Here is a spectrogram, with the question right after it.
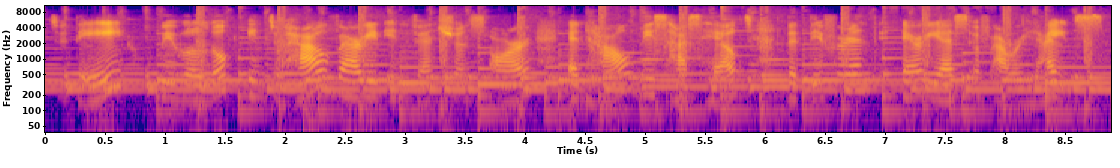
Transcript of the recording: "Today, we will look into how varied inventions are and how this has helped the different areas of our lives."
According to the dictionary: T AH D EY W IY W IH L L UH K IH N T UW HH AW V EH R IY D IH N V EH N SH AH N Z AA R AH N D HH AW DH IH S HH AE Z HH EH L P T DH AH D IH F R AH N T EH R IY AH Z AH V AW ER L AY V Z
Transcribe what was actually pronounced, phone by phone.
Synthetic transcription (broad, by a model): T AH D EY W IY W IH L L UH K IH N T UW HH AW V EH R IY D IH N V EH N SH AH N S AA R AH N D HH AW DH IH S HH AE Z HH EH L P T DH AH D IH F R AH N T EH R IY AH S AH V AW ER L AY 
